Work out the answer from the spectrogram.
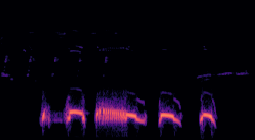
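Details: Spotted dove hen calling to rouse a male: short soft coo, a rounded note, a long hoarse falling coo, then two brief arched coos, with a faint thin high sound in the background.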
